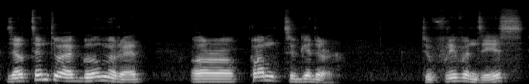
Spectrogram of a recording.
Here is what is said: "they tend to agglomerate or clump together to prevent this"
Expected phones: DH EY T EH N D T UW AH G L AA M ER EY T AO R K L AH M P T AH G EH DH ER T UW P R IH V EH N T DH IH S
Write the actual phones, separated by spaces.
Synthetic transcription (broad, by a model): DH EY T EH N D T UW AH G L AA M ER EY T AO R K L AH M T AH G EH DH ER T UW F R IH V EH N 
